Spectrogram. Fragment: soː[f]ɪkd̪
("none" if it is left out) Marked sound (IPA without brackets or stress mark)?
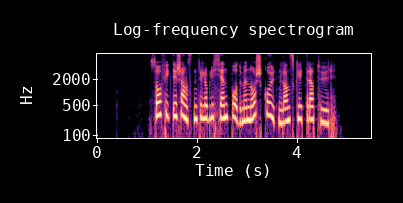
f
